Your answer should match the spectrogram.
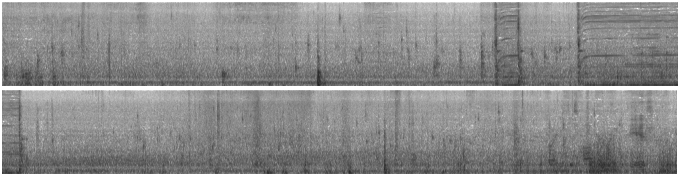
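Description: Steady low wind rumble over the water around a boat, broken about ten seconds in by a short whine and a little later by a second whine lasting two or three seconds.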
